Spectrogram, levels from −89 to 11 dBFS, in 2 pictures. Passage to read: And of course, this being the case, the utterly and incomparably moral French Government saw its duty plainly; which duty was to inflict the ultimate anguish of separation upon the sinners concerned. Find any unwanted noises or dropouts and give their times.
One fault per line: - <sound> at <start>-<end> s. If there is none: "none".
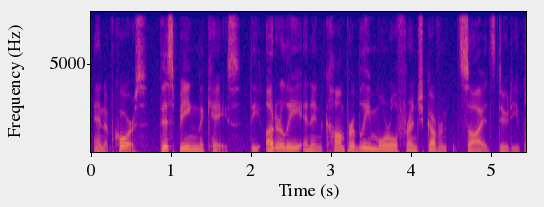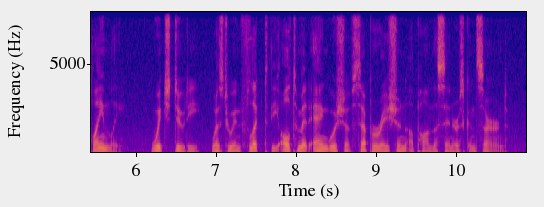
- dropout at 4.4-4.5 s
